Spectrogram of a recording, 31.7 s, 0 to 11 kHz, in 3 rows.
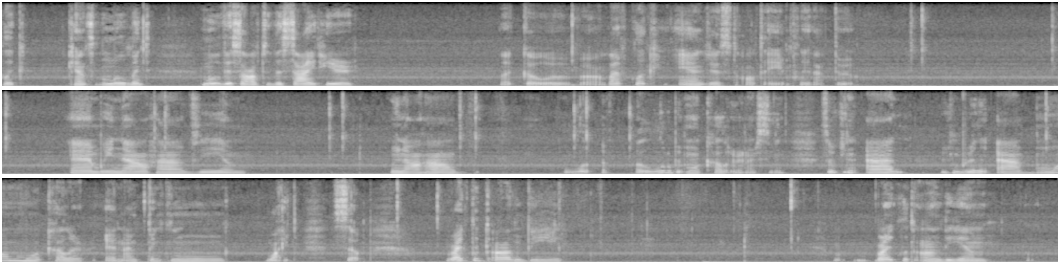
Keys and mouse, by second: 7.8 alt+a, 17.9-19.2 drag.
